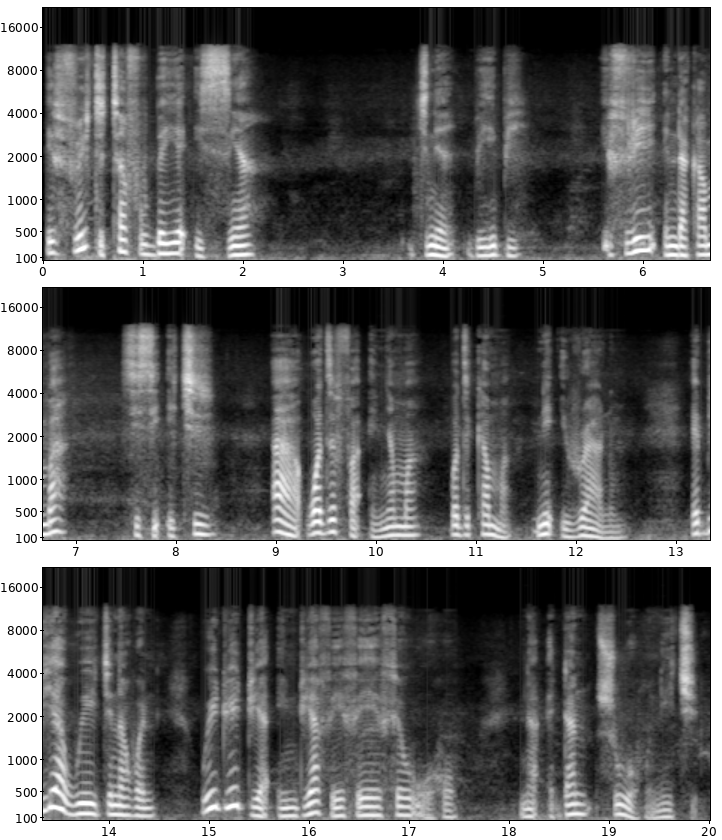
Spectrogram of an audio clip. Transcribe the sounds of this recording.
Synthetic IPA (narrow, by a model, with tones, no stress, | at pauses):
e˨fi˨ɾi˦tʰɪ˨tʰa˦fʊ˨bɛ˦jɛ˦e˨si˨˦a˦ | d͡ʑi˨nã˨beː˨˦bi˦ | e˨fi˨ɾi˦n̩˨da˨kʰã˨m˦ba˦ | si˨si˨ʔæ˨t͡ɕʰi˦ɾ | a˨wɔ˦dɪ˦fa̰˨ɲã˦mã˦ | wɔ˦dɪ˦kʰã˦mã̰˨nɪ̃˦ʔe˨wi˦ɾa˦˨nʊ̃˨mæ˨bi˦a˦˨wo˨e˦d͡ʑi˦nã˨ɦɛ˦n | wo˦e˦dɥe˦dɥa̰˨n̩˨dɥa˦fɛː˨˦fɛː˦fɛ˦wwɔ̰˨hɔ˦ | nã̰˨ɛ˨dã˦nsʊ˦wɔ˨hʊ̰̃˨nɪ̃˦˨t͡ɕʰḭ˨ɾ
